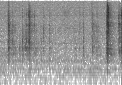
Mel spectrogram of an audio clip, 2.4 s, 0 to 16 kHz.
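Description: Light metallic clicks and ticks of an M3 screw being handled and pushed through a mounting hole in an Arduino and RAMPS 1.4 circuit board: a quick cluster in the first half-second, then a few scattered ticks.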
